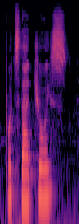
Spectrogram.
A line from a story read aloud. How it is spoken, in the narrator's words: he cried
